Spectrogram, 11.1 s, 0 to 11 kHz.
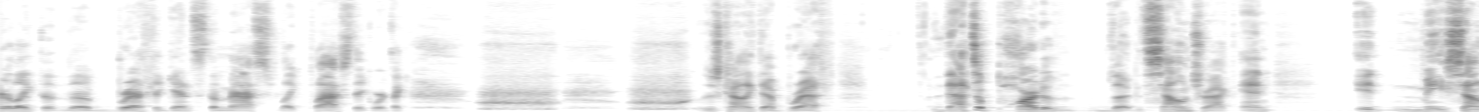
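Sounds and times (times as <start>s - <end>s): man breathing heavily into hand: 3.1s - 5.3s.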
